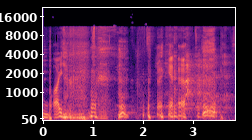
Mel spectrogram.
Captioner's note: laughs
